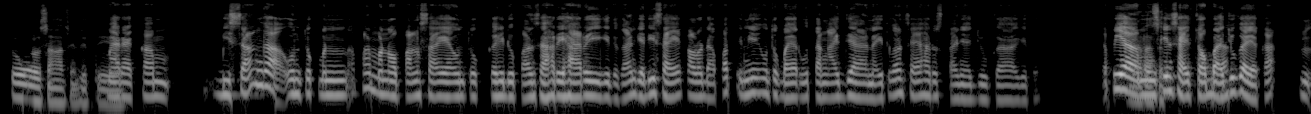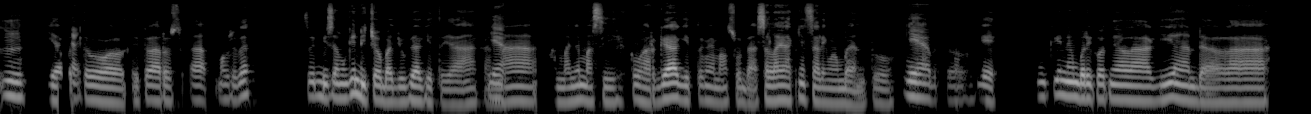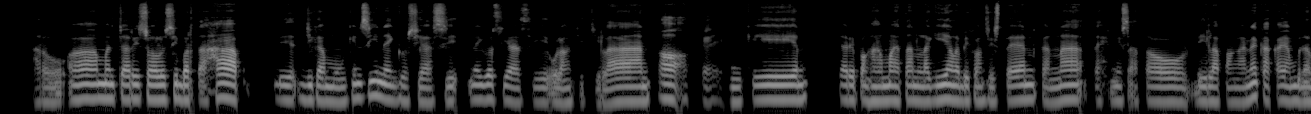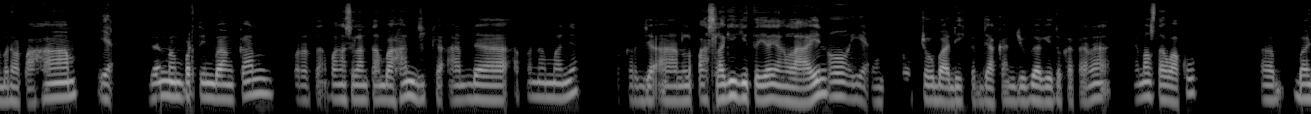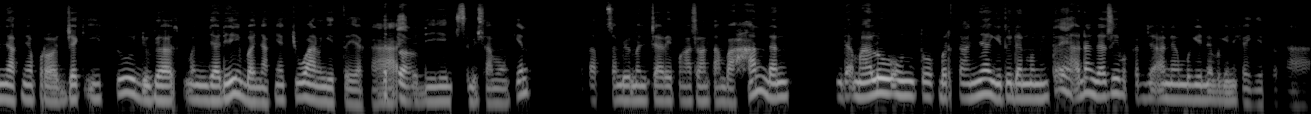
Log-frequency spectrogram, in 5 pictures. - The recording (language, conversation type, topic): Indonesian, advice, Bagaimana cara menyeimbangkan pembayaran utang dengan kebutuhan sehari-hari setiap bulan?
- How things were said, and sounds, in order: unintelligible speech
